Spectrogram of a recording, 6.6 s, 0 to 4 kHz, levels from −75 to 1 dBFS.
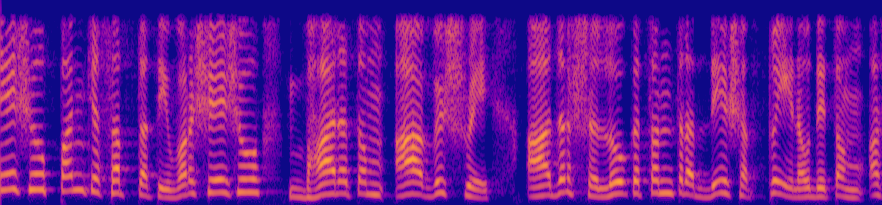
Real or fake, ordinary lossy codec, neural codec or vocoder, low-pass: fake; none; codec, 24 kHz, 1.2 kbps, DualCodec; 3.6 kHz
